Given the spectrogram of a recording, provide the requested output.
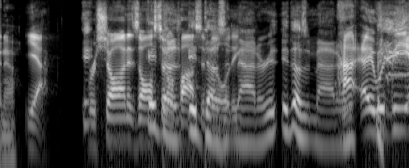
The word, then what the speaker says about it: Richaun: research right now yeah we're Sean is also it would be interesting if we're sean is pronounced were Shaw and given that it starts rich RI CH aun alright so this guy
